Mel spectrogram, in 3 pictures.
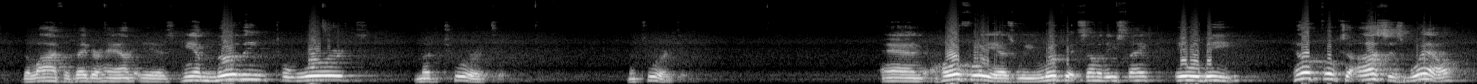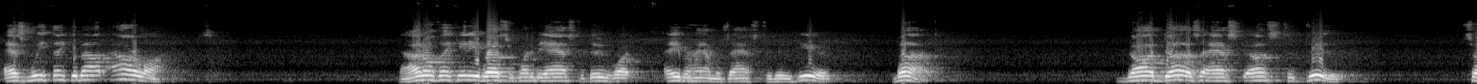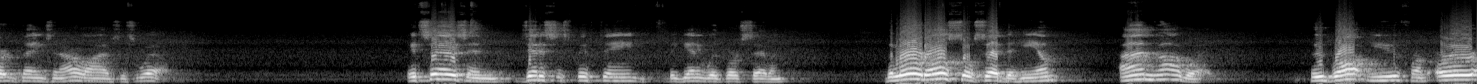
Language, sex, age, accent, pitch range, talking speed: English, male, 50-69, American, 155-220 Hz, 125 wpm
